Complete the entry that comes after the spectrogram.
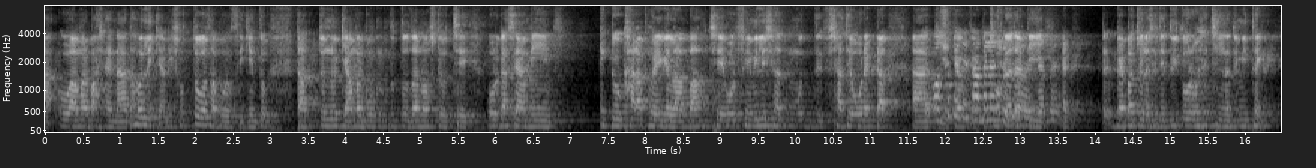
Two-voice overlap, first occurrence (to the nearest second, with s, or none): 12 s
